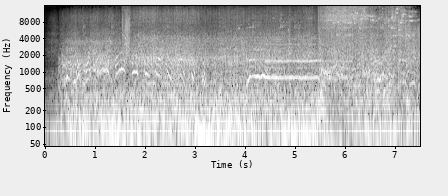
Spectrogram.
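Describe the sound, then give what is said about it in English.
A car crashing into another car as it is deliberately driven into it: a loud, sustained smash with shattering and crunching impacts that stays dense for the whole stretch. “Pryor drives into a car.”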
